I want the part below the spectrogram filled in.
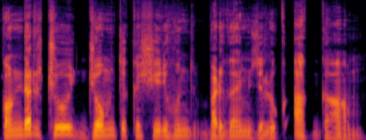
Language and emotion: Kashmiri, neutral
